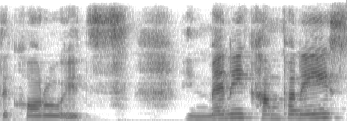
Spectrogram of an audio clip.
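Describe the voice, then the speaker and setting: A woman speaks with a Polish accent at a fairly slow pace. Her intonation is fairly even. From Poland. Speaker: craft designer. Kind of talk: tutorial. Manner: halting.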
